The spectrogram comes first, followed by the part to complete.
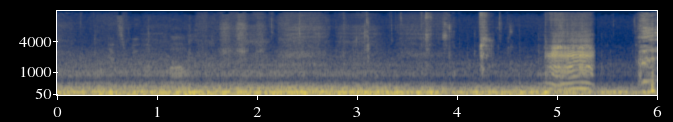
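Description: Steady low rumble of a car's engine and road noise heard inside the cabin while driving, with a short voice sound about five seconds in.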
